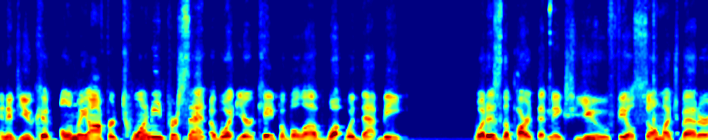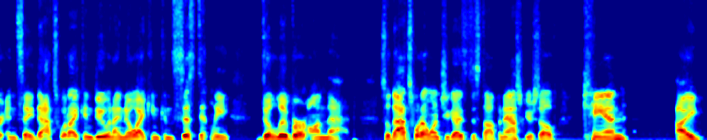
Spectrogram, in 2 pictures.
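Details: Adult male speaker; no speech disorder.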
